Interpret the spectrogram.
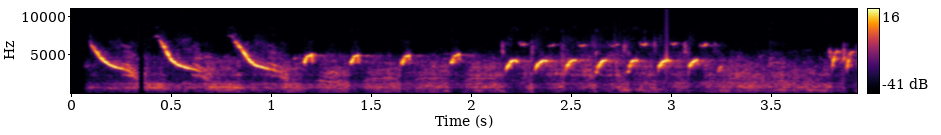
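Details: Canary training song for tutoring other canaries: three loud, sweeping downslurred whistles, then a steady series of short, bright repeated notes about five per second, over a constant background hiss and rumble.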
